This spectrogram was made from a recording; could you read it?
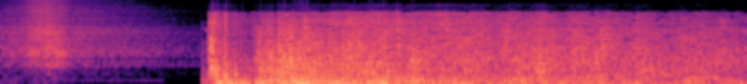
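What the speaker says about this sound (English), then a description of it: "freshly found bombs detonated as authorities tried to defuse them" Freshly found bombs detonating in Colombo as authorities try to defuse them: after a faint murmur, a sudden loud blast erupts and rolls on as a sustained roaring, crackling rumble.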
